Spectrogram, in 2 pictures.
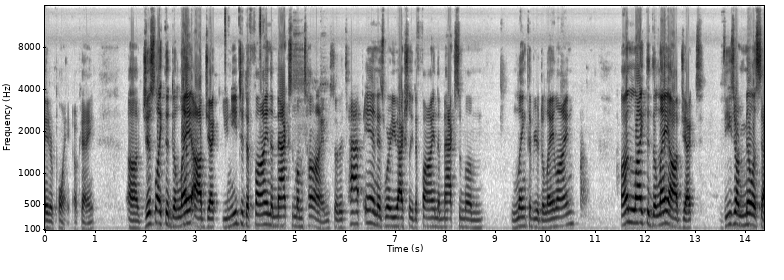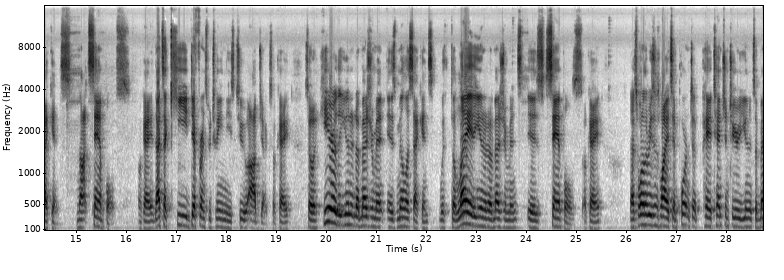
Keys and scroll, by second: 3.9 alt+super+8.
